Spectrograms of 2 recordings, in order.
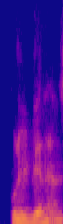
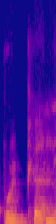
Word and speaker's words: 불변: 접근하나 소개를 하려고 하는데 우리 일본 선교사님들의 발음에 비읍하고 피읖이 이게 사실이 사용하는데 헷갈리는 것 같아 불변 불변의 사랑이잖아요 영원불변불변인데 그랬을 때는 아마 소리가 불편이 일어나는가 봐 그래서 불편을 써요 그럴 때는 표현이라고 하는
